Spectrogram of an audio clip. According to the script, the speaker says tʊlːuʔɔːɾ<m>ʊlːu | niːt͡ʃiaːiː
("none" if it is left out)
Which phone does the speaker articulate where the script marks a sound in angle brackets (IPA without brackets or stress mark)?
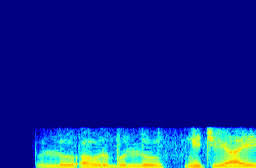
b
